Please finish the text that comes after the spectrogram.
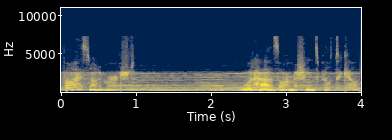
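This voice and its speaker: A woman's voice: deep voice, flat delivery, normal speed, close to an everyday voice. An actress plays a solemn woman of a tribe that reveres its gods. Her delivery is formal and earnest, like careful storytelling in a game drama. The audio is a little dull, and music plays prominently underneath. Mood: solemn, grieving. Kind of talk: dramatic video game acting. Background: prominent background music.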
